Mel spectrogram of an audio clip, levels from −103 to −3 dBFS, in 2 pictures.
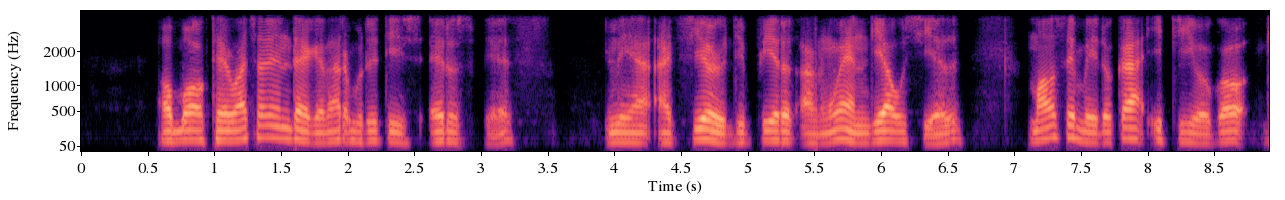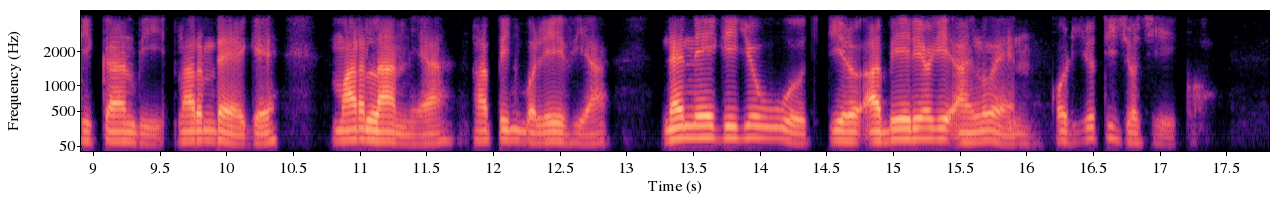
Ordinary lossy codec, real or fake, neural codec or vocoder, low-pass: none; fake; codec, 24 kHz, 0.9 kbps, WavTokenizer, medium speech release version 1; 3.6 kHz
